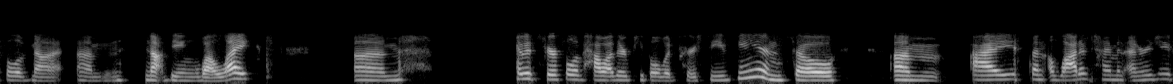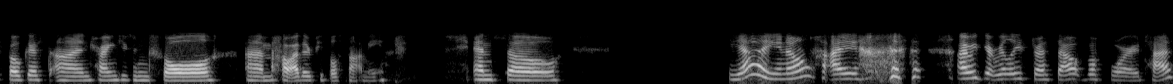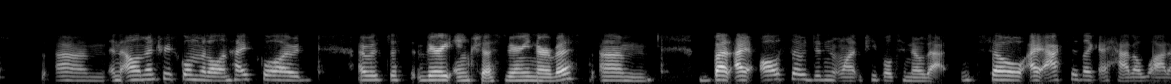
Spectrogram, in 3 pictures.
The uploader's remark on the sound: the 100 Pounders Phone Meeting on 11/1/20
